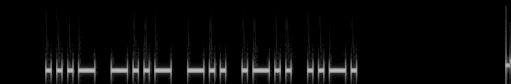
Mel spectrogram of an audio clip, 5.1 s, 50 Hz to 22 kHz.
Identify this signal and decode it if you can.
Morse code, heard as a keyed tone, about 23 wpm, 700 Hz. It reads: VXDLF
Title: Code Groups - 5 Letters - 22wpm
